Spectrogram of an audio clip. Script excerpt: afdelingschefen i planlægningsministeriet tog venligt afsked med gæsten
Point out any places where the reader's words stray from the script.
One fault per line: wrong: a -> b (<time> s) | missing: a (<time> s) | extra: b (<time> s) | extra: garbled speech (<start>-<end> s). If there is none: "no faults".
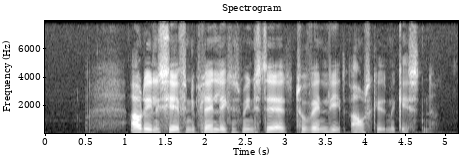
no faults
